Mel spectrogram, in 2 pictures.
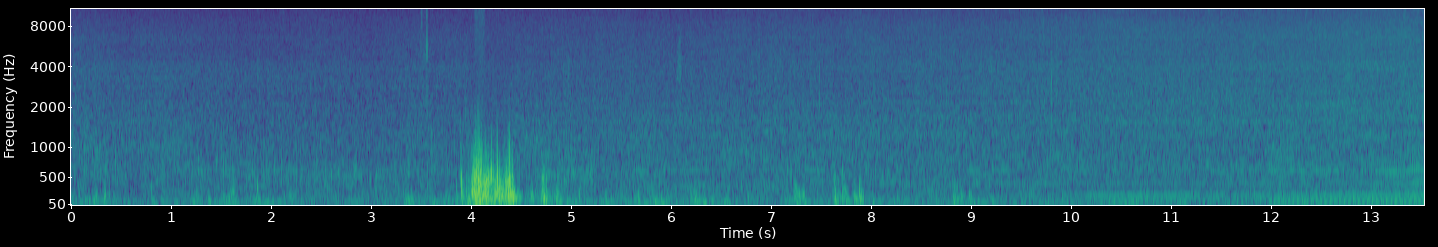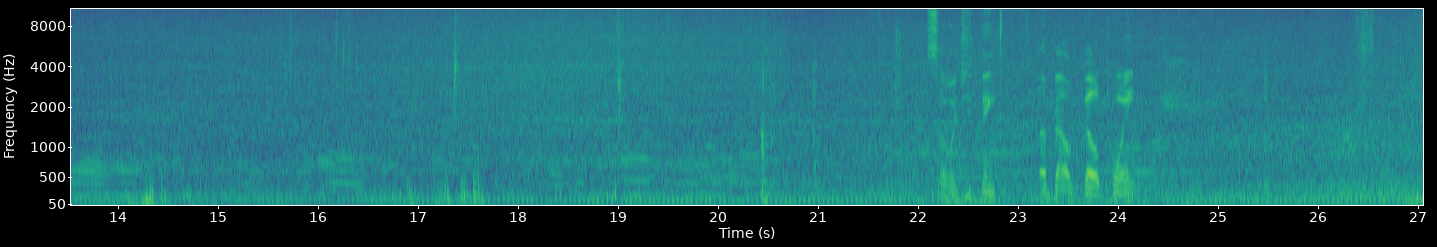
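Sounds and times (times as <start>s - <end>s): car engine idling: 10.2s - 27.0s.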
